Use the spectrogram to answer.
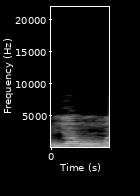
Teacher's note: واو ساکن سے پہلے زبر واو لین، بغیر کھینچے بغیر جھٹکا دیا پڑھیں گے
